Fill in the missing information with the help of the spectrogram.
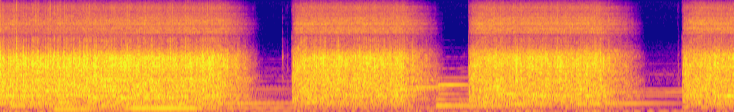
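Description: Hands-on kitchen preparation noise in long noisy strokes of about two seconds each, three of them with a fourth starting near the end, while cookie dough or its ingredients are worked. Soft background music plays beneath.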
